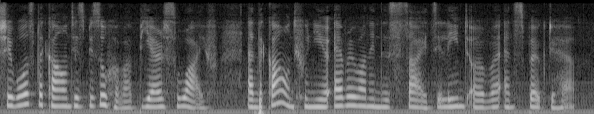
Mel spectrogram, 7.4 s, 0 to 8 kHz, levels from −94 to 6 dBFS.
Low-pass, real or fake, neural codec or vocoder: 7.2 kHz; real; none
